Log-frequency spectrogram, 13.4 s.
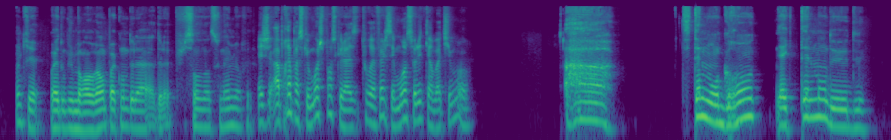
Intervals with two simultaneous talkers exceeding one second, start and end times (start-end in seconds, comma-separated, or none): none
